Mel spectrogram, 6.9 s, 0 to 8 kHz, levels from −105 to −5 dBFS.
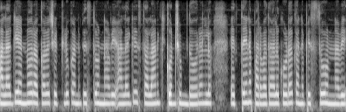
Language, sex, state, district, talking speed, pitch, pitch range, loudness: Telugu, female, Andhra Pradesh, Chittoor, 120 wpm, 245 Hz, 235-250 Hz, -17 LUFS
